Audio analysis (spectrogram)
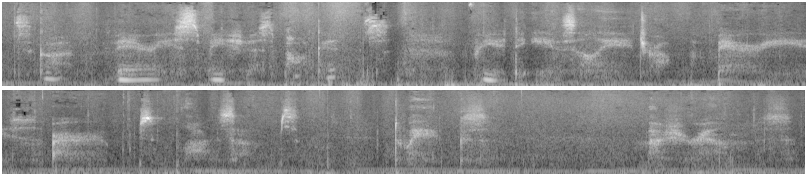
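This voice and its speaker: A woman playing a gentle, attentive witch-school shopkeeper in an ASMR roleplay, speaking in a soft, breathy, soothing whisper. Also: fairly high pitch, extremely slow, low-quality recording.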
